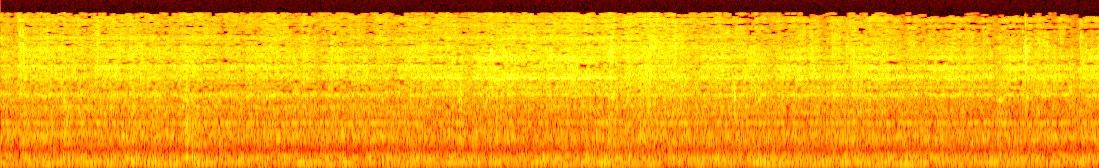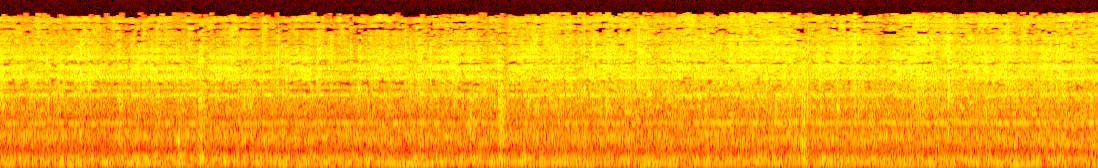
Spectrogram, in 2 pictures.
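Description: Hard pellets rattle as they slide down a wire mesh chute into a bucket.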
